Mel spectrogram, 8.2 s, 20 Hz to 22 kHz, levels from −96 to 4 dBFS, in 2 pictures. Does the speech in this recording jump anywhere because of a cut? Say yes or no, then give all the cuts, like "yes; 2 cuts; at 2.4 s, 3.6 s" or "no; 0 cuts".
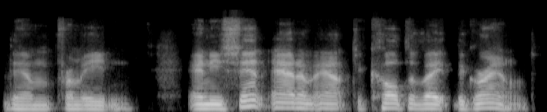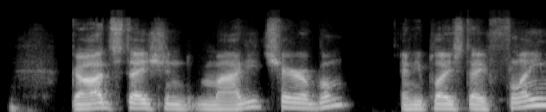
no; 0 cuts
